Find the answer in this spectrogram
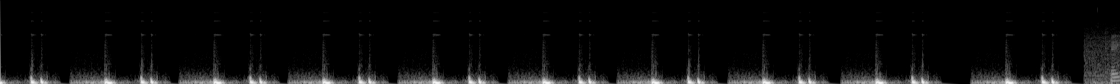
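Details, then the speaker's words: Mitral stenosis opening snap heard with the diaphragm just medial to the apex and along the lower left sternal border: regular heartbeat near 55 a minute with a crisp, high-pitched extra sound just after the second sound. "so if ploud the OS can rotate to the Apex and to the pulmonic area is heard better with the diap so it's a high pitch sound opening sound sounds"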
